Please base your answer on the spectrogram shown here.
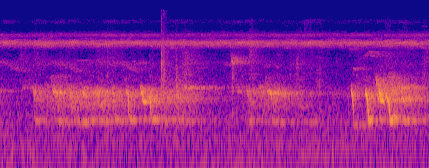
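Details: Liquid, low warbling song of a Green Oriole in the coastal Daintree rainforest, Australia, ending in a louder burst of rich notes, with a continuous shrill insect chorus behind it.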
